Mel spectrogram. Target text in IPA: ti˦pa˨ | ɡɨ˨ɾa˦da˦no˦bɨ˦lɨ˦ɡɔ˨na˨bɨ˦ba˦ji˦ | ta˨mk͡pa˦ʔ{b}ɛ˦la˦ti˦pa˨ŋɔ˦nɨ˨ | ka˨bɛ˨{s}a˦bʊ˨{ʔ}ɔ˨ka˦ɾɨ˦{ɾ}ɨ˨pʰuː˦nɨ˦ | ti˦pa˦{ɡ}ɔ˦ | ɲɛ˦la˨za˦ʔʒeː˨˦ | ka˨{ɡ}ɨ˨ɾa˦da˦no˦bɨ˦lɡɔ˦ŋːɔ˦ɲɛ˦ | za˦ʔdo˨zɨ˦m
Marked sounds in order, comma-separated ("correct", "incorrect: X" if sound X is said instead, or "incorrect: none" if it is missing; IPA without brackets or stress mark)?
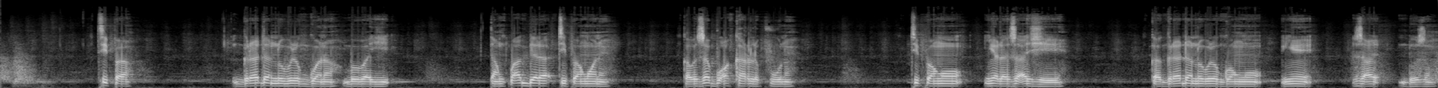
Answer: correct, incorrect: z, correct, incorrect: l, incorrect: ŋ, correct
